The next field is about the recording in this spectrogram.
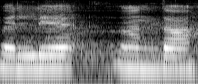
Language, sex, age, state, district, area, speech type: Malayalam, female, 18-30, Kerala, Idukki, rural, spontaneous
